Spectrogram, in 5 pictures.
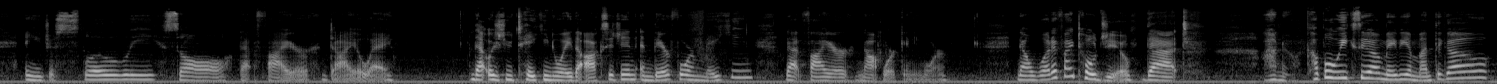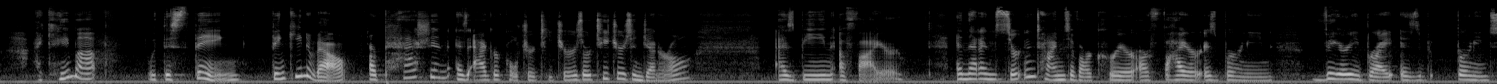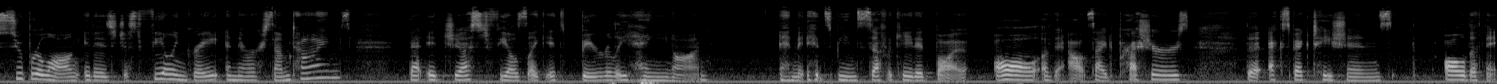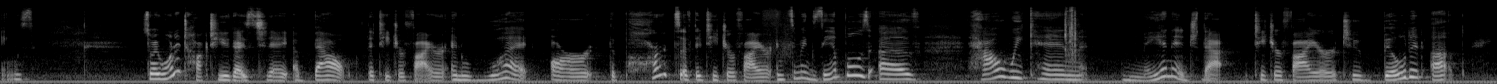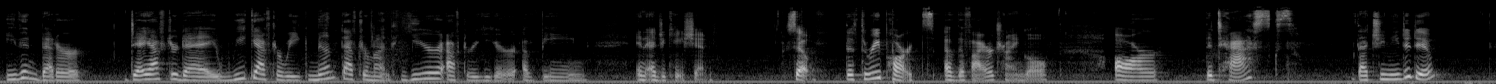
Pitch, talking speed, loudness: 185 Hz, 150 wpm, -27 LUFS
